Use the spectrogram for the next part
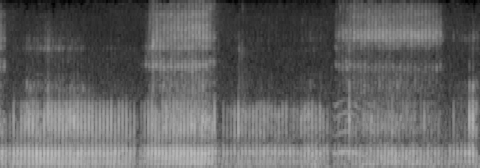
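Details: Cat snoring while asleep: a long rumbling rasp followed by breathy hisses, two full breath cycles in a few seconds, with a faint squeaky wheeze near the end.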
